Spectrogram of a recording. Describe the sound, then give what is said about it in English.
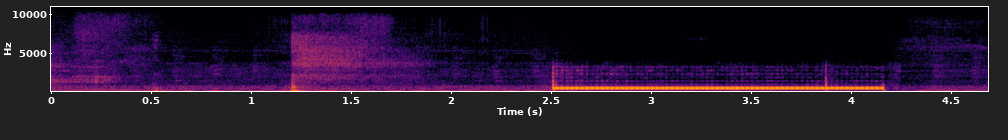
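A phone call rings on the line: one steady, loud electronic ringback tone lasting under two seconds, preceded by quiet line hiss and a couple of faint clicks, with no one answering. “Nobody picks up. Everyone screens.”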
